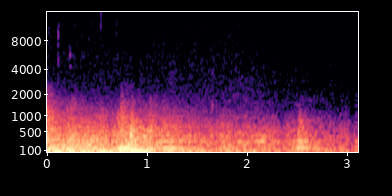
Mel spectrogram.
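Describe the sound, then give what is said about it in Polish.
A low, rolling rumble of thunder from a storm still far away swells and fades over a few seconds, deep and muffled, with no voices over it. “To daleko ta burza jeszcze jest.”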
